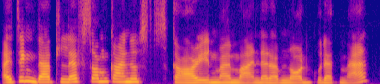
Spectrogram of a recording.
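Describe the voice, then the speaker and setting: A woman's voice: medium pitch, moderate pace, fairly bright tone, smooth, dry recording, studio quality. A woman in her twenties from Nepal, answering interview questions in an earnest, encouraging way. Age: 20s. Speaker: guest.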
